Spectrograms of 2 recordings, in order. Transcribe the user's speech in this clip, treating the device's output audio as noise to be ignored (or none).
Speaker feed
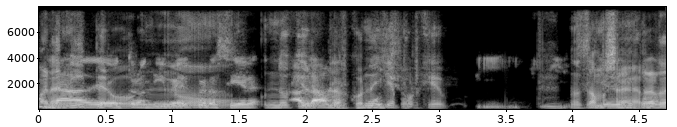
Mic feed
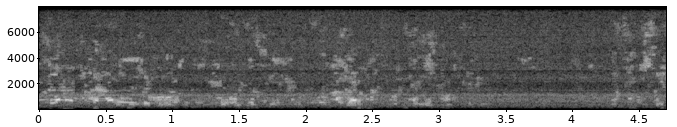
none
